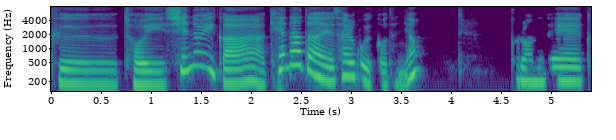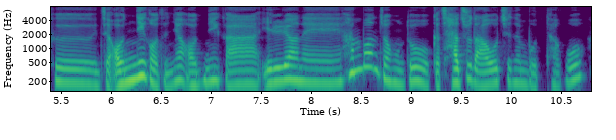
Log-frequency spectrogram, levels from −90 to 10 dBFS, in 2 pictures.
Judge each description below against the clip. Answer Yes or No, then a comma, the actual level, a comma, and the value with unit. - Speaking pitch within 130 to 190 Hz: Yes, medium, 185 Hz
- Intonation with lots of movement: No, average, 4.0 semitones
